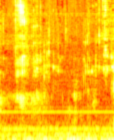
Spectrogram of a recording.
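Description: Quiet slurping sips of a drink, a couple of soft wet mouth sounds over a low steady hum, with no talking.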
